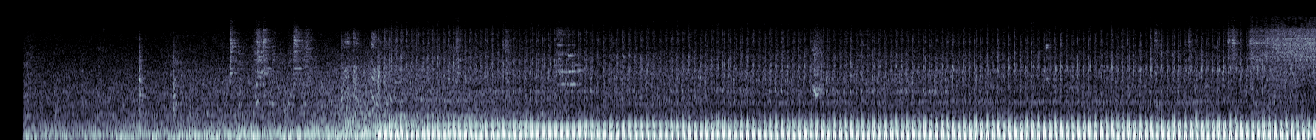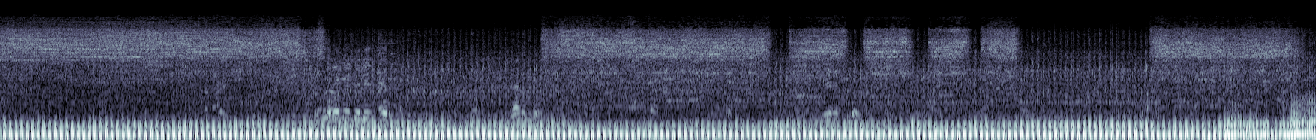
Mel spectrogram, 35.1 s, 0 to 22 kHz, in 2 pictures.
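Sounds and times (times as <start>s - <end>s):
motorcycle engine running: 3.5s - 35.0s
hiss: 16.4s - 21.9s, 24.8s - 31.2s, 32.8s - 34.8s.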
